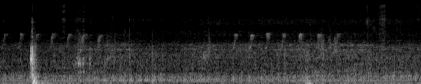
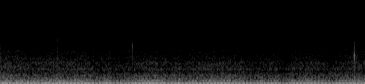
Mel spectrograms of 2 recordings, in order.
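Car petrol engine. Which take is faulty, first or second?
first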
